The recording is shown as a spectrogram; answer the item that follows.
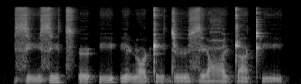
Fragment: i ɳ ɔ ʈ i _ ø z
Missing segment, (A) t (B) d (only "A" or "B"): B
